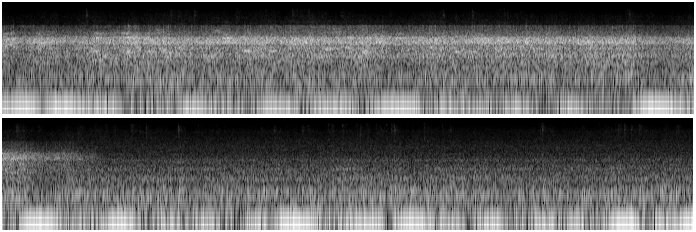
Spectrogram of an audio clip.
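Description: A train rumbles steadily along the track through a tunnel.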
